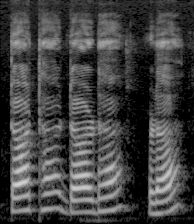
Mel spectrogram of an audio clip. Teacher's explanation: मूर्धा का जिह्वा के अग्र सिरे से स्पर्श होकर ये ध्वनियाँ, ये वर्ण निकलते हैं, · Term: ट वर्ग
